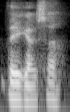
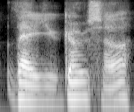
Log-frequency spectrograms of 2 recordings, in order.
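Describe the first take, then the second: First: The vowels are reduced and run together. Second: The vowels are full and clearly pronounced. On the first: "he says something like" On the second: "instead of"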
